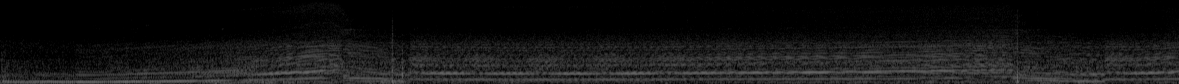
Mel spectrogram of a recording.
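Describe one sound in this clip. A sports car engine roars steadily, rising in pitch as it speeds up and dropping briefly with each gear change.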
